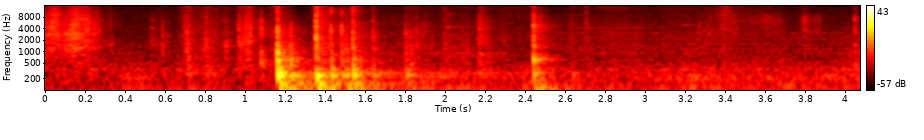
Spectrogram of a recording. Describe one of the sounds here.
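A glue bottle is set down with a knock on a table.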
